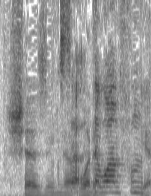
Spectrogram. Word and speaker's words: Scherzinger: Tonight we've got, I kept saying her name wrong and that's really bad, Nicole Scherzinger. Scherzinger, so, the one from the Pussycat Dolls.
